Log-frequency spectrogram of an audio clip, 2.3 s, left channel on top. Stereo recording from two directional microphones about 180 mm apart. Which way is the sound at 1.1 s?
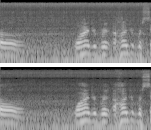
15° right (ahead or behind).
